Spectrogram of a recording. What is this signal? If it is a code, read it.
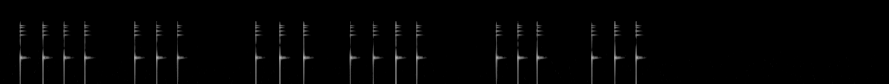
Tap code, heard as taps on glass, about 4 knocks a second. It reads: SON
